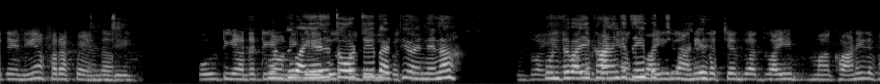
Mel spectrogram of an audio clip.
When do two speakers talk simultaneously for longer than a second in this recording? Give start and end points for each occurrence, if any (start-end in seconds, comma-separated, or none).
2.7-4.3, 5.3-7.1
